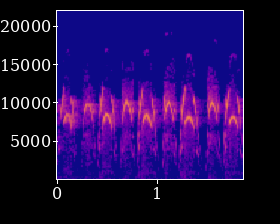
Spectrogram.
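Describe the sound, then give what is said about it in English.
A slightly broken orange egg-shaped squeaky toy squeaks about nine times in quick, even succession, each squeak high, thin and a bit raspy, with no voices. “And this kind of squeaks a little bit. It's a little bit broken, but it kind of makes a little bit of a noise.”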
